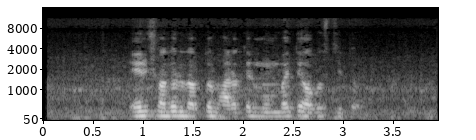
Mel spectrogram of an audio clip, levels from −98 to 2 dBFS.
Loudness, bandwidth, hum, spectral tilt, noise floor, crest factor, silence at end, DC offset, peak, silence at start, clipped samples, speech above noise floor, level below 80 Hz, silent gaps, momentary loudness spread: -22 LUFS; 11 kHz; none; -8 dB/octave; -47 dBFS; 18 dB; 0.05 s; under 0.1%; -6 dBFS; 0.25 s; under 0.1%; 24 dB; -50 dBFS; none; 24 LU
